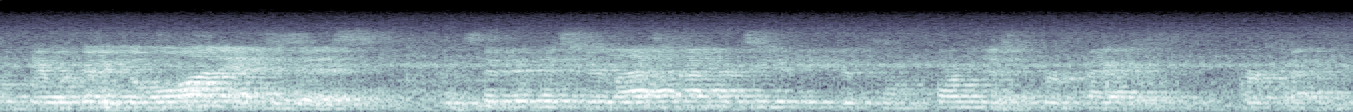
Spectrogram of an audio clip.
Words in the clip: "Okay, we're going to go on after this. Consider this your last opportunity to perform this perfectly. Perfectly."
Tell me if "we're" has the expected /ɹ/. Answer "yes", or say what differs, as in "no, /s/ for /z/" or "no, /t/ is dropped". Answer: yes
